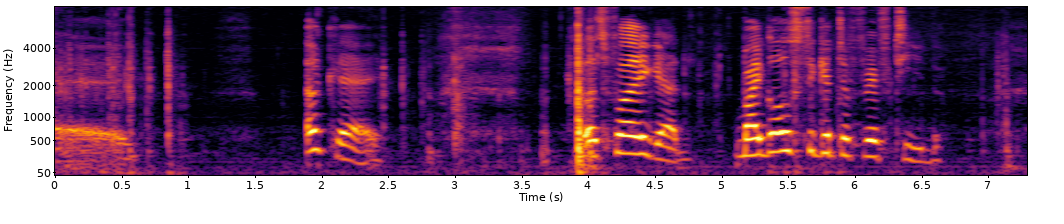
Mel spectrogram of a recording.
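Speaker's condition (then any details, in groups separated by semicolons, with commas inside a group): No condition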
